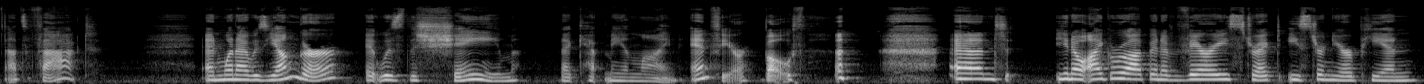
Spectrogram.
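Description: A woman in her fifties speaks to camera as a nutrition and lifestyle vlogger. Her delivery is slow and unhurried, and her pitch sits at an ordinary middle height. She sounds open and reflective, taking her time over each thought. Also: a bit bright. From Canada. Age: 50s. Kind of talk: candid casual talk to camera.

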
